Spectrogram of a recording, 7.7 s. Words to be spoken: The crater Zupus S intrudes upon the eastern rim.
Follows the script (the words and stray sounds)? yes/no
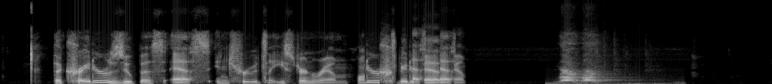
no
